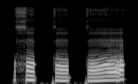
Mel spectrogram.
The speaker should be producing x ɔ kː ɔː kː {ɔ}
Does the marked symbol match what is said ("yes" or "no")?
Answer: no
